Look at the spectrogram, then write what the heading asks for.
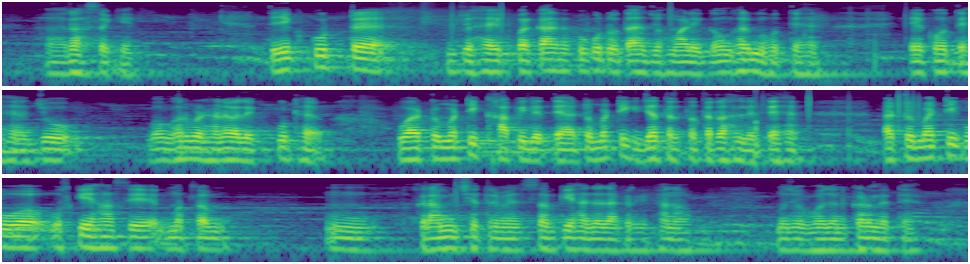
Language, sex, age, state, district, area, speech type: Hindi, male, 30-45, Bihar, Madhepura, rural, spontaneous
